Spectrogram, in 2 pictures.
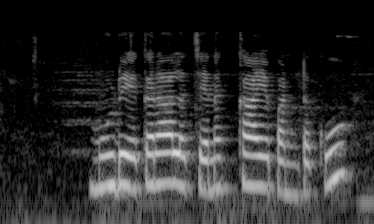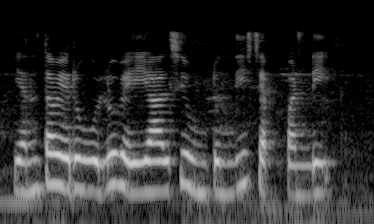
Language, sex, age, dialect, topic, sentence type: Telugu, female, 31-35, Southern, agriculture, question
